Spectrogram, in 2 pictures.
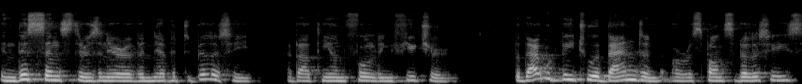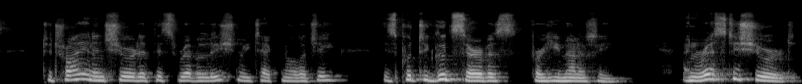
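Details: Adult speaker; normal speech.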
